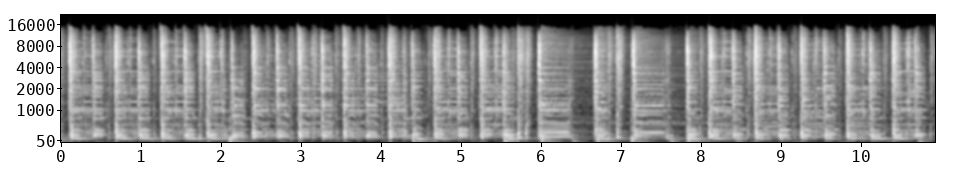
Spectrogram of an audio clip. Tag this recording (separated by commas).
Music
